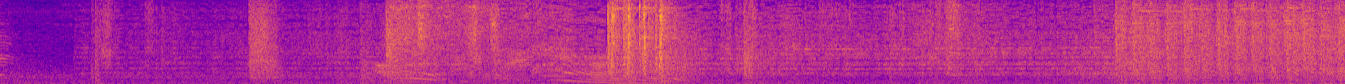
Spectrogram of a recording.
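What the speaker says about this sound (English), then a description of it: "you really don't have to shoot at the guys behind you either" Rapid bursts of gunfire rattle in Saints Row: The Third, with several volleys over a few seconds against a steady background rumble and some speech mixed in.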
